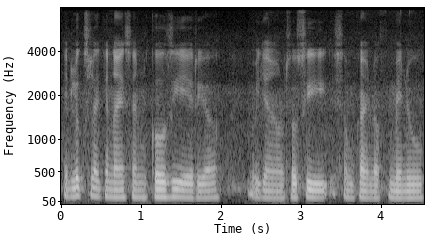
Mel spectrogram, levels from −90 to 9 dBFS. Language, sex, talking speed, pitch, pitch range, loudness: English, male, 210 wpm, 110 Hz, 105-115 Hz, -19 LUFS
